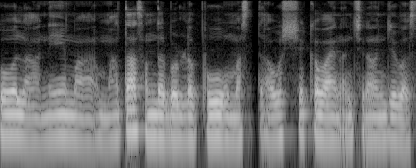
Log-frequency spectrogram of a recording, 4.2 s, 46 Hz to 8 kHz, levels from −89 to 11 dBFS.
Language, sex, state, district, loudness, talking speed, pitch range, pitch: Tulu, male, Karnataka, Dakshina Kannada, -19 LUFS, 130 wpm, 110-115 Hz, 110 Hz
